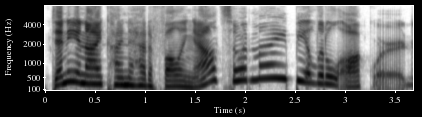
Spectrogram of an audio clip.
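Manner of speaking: retold uneasy confession, trailing up high; awkward admission. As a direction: voice climbing high and softening. Retold hesitant admission of falling out.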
